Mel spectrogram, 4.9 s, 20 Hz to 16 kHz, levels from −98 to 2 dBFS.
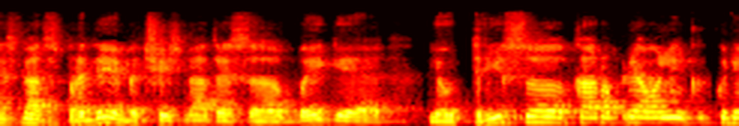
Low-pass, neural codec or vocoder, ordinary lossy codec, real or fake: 10.8 kHz; none; AAC, 96 kbps; real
